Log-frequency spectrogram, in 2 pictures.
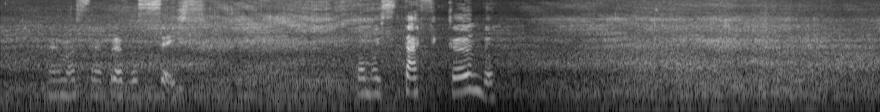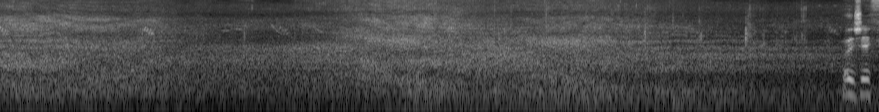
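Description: Cars pass by on an asphalt road outdoors.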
